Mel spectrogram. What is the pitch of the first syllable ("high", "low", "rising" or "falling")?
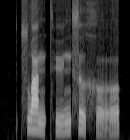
falling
